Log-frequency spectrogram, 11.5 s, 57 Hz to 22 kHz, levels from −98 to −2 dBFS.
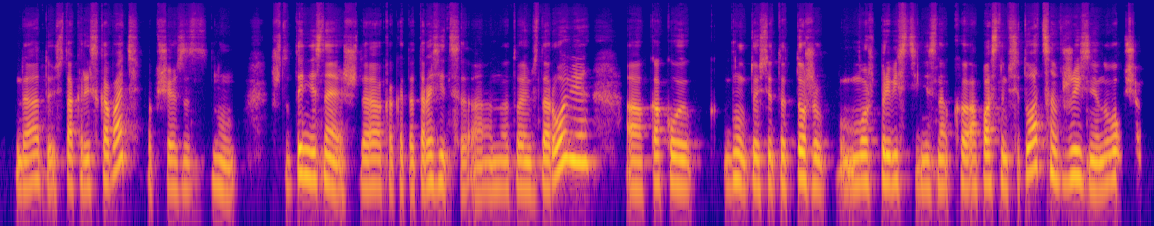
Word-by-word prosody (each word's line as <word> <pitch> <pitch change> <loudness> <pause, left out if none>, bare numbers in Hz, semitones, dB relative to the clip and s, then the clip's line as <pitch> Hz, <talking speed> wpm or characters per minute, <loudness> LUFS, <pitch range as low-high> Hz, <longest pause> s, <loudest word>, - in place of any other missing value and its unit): да? 170 +4 -1
То 190 - -6
есть, - - -8
так 170 0 0
рисковать 185 - 0
вообще, 160 -1 -5
з 155 0 -7
з 150 - -19
ну, 155 -6 -4 0.3
что 160 - -13
ты 220 - +6
не 205 -2 +3
знаешь, 185 -3 0
да, 165 0 +1
как 165 - -9
это 155 - -5
отразится, 180 +2 -2
э, 140 - -6
на 155 +1 -4
твоём 155 -1 0
здоровье, 310 - +5 0.4
а 160 -1 +2
какой 175 0 +1
к - - -28 0.3
ну 175 0 0
то - - -5
есть, 170 +1 -1
это 175 -1 -2
тоже 170 -2 +2
может 180 +1 0
привести, 185 0 +1
не 165 0 -2
знаю, 165 0 -3
к 170 - -1
опасным 180 0 +1
ситуациям 235 +1 +2
в - - -12
жизни. 190 -5 +2
Ну, 160 +4 0
в - - +4
общем, 205 -3 -3
175 Hz, 215 wpm, -22 LUFS, 160-185 Hz, 0.4 s, ты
